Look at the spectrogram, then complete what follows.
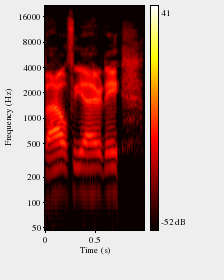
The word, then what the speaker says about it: alveoli: Ravioli rhymes with alveoli, but you don't like the alveoli.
